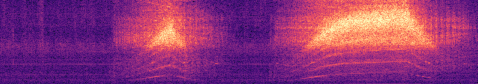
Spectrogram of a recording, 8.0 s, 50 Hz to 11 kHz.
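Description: A Ryobi 18V battery string trimmer on its high setting spins up twice, close by, its whine rising and holding for a second or two, then a longer sustained run that winds down.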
